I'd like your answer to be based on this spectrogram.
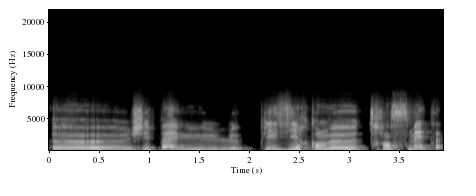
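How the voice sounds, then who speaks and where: A woman in her thirties, a hairdresser, recounting her career in a hesitant interview, with many pauses and restarts. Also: lowish voice, fairly even intonation, smooth, dull audio. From France. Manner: many fillers and restarts, soft laughs. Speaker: hairdresser and business founder, interviewee. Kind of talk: hesitant personal storytelling.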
